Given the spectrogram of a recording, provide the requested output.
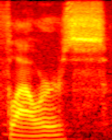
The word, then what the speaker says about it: flour: There's less flour, escrito flour, pero se pronuncia flower, como una hora, hour. Quitas la H de hour y pones FL delante, tienes flour.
